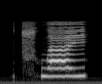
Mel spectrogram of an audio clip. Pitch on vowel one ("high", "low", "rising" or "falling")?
high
